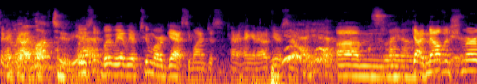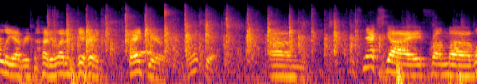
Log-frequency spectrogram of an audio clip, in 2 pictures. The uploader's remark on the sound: Our live episode we did about a month ago at Galaxy Con in Raleigh, North Carolina. It was super fun to do it in a room full of packed people. The audio is fine!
